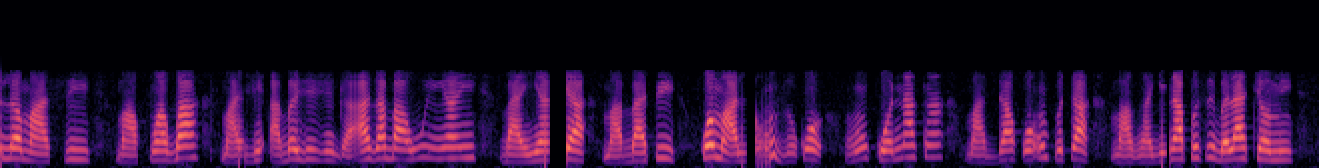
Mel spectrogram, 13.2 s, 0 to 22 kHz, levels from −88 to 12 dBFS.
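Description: At 2.38 s, a 60 ms gap shows packet loss with pitch repetition. The receiver loops the last pitch period, so the sound briefly holds and buzzes. At 5.44 s, 220 ms drops out. The repeat fades to silence before the speech cross-fades back. After "koi ma" at 7.4 s, losses scatter over 280 ms, the longest run 140 ms. After "pyita ma" at 11.6 s, an 80 ms loss follows. The narrow telephone band is heard throughout.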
